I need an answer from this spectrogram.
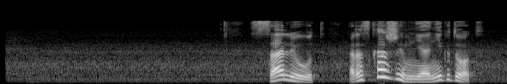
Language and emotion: Russian, positive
